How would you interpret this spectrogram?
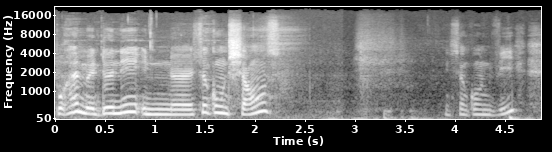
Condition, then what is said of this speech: Deafness. Et donc, moi, je m'efforce à bien articuler pour que un sourd puisse me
